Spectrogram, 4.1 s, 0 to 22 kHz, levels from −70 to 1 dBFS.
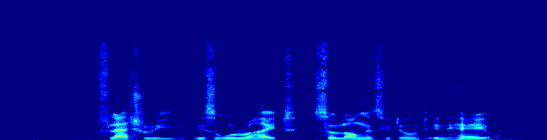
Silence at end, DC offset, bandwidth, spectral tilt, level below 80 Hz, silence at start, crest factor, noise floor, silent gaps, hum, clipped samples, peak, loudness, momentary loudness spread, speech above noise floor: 0.2 s; under 0.1%; 16.5 kHz; -2.5 dB/octave; -70 dBFS; 0.25 s; 26 dB; -68 dBFS; none; none; under 0.1%; -18 dBFS; -42 LUFS; 11 LU; 26 dB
